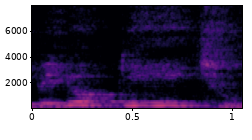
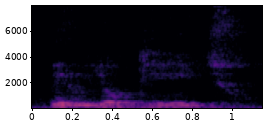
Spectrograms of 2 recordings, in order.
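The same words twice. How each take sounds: First: Reclamo agudo de enojo imitado; enfurecido, relatado. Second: Said in the usual way. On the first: Retold or imitated. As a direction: recrea una protesta frustrada, con la voz alta. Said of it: "estaba enfurecido". (reclamo enojado en tono agudo)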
